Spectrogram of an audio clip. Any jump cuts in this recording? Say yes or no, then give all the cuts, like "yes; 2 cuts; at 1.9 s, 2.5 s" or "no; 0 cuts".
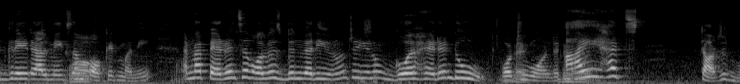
yes; 1 cut; at 5.5 s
